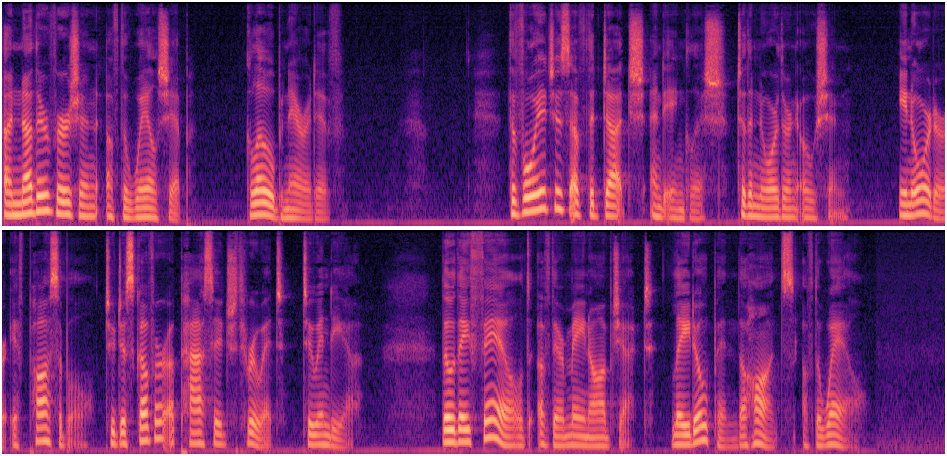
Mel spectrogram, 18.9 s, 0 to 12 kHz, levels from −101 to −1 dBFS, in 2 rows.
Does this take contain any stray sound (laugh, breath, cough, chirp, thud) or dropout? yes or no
no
